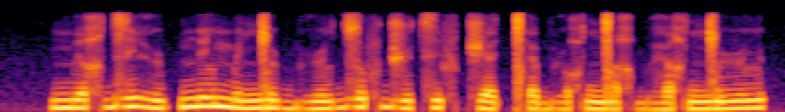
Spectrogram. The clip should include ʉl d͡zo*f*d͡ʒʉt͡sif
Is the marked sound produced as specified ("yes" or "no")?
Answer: yes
